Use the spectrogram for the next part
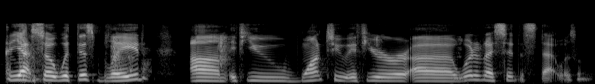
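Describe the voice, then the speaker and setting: A man's voice: sits high, measured pace, pushed and bright, highs cut off, faint music behind. A man narrating and explaining a tabletop roleplaying game as game master in a rambling, self-correcting way.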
